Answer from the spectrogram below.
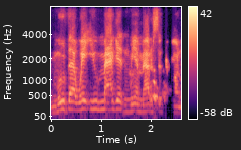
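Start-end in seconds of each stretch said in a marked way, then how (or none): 0.0-1.5 pitched-up loud screaming. Retelling a gym partner screaming during a workout: imitating someone screaming. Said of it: "screaming at each other".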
